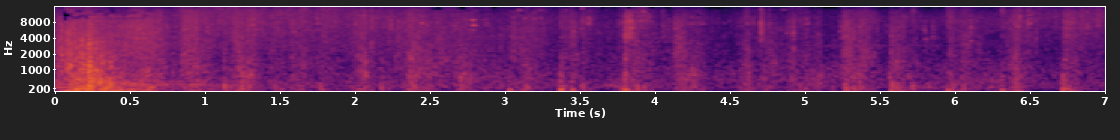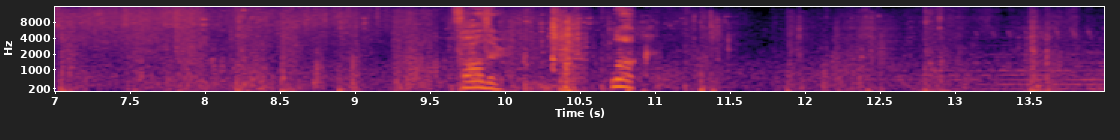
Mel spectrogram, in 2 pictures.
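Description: Heavy footsteps crunch on snow.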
